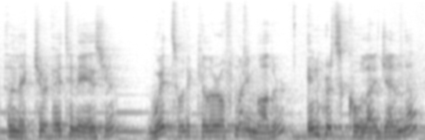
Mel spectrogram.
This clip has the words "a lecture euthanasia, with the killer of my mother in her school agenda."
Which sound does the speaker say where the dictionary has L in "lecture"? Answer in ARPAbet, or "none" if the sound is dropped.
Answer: L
